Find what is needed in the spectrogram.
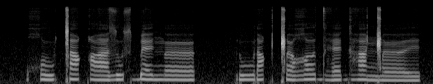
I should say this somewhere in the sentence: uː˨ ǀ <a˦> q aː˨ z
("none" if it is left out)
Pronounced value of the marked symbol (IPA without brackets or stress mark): a˦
